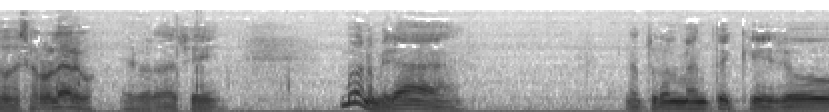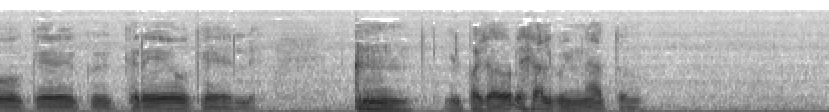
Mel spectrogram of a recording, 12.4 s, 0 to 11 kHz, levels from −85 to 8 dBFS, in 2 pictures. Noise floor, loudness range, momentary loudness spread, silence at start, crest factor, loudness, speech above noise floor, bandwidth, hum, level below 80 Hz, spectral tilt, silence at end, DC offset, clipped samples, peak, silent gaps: -40 dBFS; 5 LU; 16 LU; 0 s; 14 dB; -14 LUFS; 27 dB; 8 kHz; none; -36 dBFS; -8 dB/octave; 0.05 s; 3%; under 0.1%; 0 dBFS; none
